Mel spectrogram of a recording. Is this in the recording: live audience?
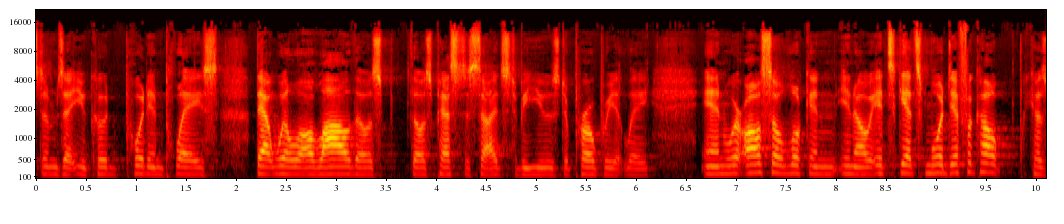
yes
